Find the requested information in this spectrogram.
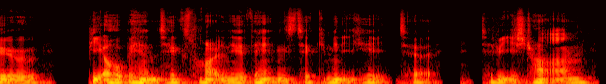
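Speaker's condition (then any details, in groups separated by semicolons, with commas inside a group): Dystonia; genetic dystonia, childhood onset, neck, right hand, mobility; deep brain stimulation, residual symptoms, neck contractions, no mobility aids; deep brain stimulation freed speech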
